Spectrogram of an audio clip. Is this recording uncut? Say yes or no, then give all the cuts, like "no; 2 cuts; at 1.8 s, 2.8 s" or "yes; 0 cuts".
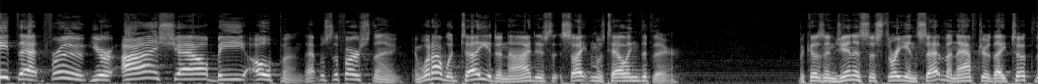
no; 3 cuts; at 4.1 s, 6.0 s, 6.5 s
